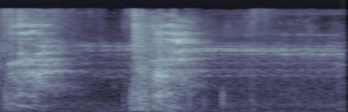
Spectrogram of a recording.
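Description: A body lands heavily on the ground.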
